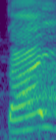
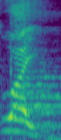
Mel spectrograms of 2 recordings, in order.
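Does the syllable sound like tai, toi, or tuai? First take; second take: tai; tuai. First: The vowel is an open 'ai' sound. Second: The syllable is split into 'tu-ai'. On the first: "তাই না তই" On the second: "আরেকটা ভুল করি"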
